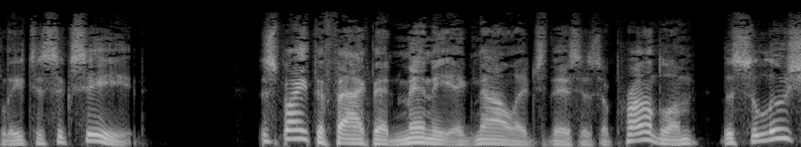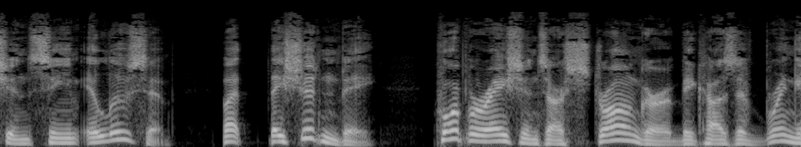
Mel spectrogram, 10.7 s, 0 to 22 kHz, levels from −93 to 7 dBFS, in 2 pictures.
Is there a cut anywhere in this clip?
no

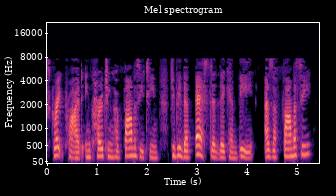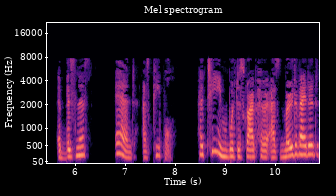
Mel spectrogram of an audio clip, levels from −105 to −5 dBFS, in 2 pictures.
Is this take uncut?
yes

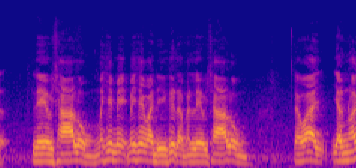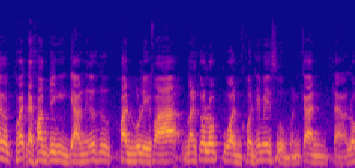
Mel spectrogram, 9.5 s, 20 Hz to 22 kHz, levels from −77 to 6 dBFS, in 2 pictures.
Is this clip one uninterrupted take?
no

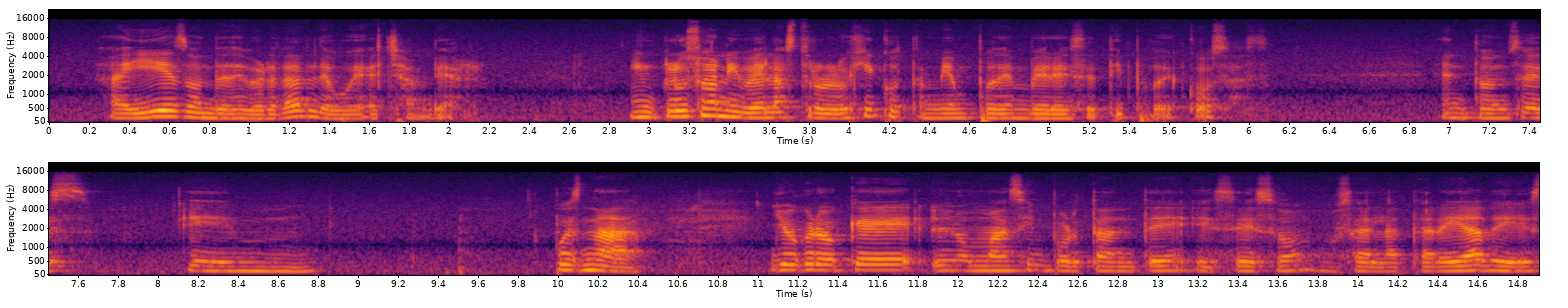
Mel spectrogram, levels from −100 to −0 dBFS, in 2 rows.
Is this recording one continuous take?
yes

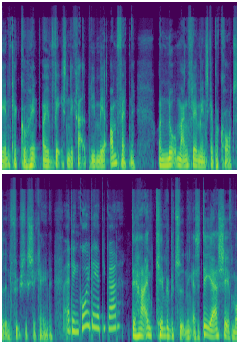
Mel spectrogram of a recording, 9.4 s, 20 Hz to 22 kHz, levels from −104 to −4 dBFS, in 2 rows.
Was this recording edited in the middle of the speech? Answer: yes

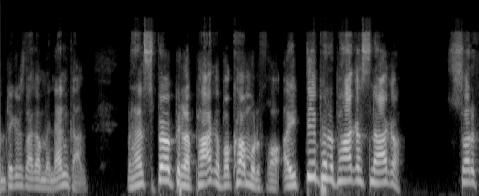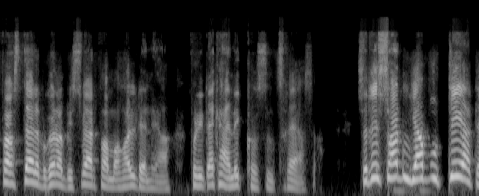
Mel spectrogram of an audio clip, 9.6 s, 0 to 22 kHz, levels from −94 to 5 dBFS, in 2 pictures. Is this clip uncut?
yes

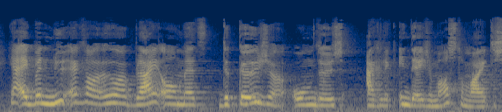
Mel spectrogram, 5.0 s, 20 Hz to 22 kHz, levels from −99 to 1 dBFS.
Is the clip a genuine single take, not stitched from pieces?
yes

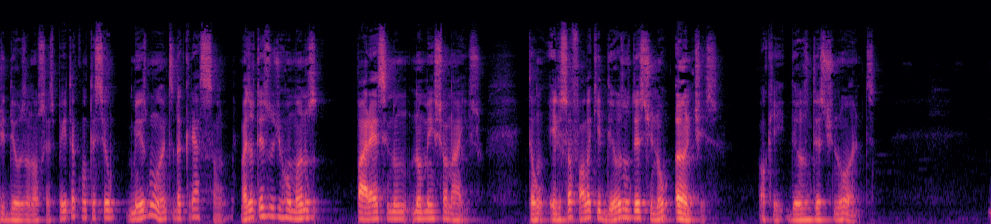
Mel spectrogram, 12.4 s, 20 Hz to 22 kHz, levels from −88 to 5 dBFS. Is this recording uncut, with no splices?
no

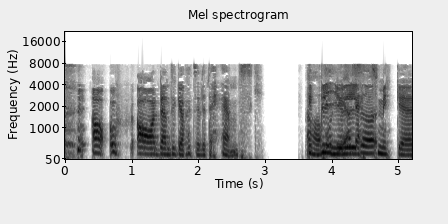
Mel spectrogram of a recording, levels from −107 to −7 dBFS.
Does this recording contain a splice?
no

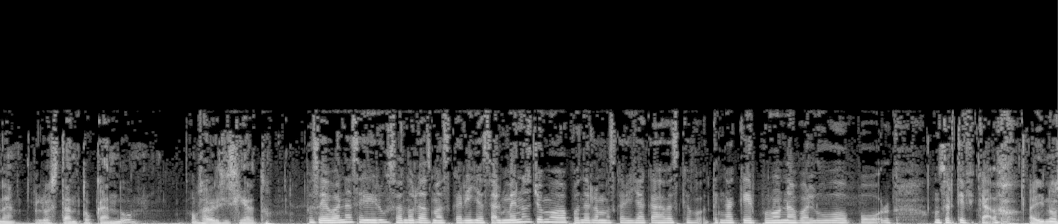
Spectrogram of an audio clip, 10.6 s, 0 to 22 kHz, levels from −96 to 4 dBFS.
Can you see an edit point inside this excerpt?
no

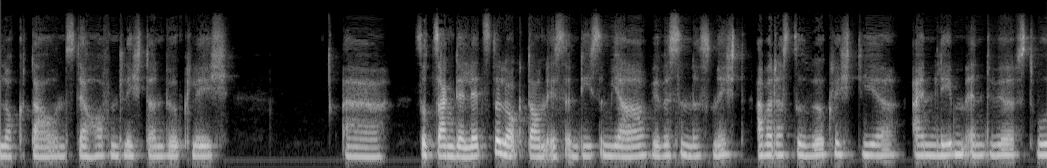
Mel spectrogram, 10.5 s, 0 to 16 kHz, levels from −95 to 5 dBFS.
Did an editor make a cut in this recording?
yes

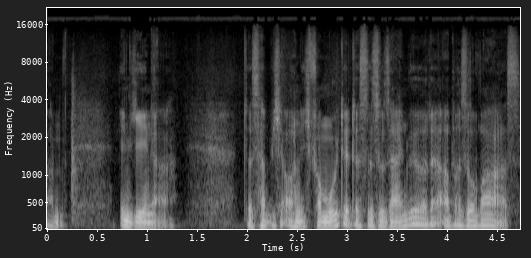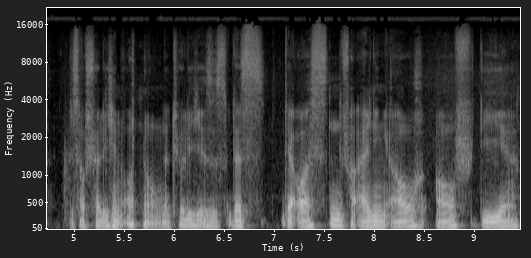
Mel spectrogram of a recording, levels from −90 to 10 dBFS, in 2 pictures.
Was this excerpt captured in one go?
no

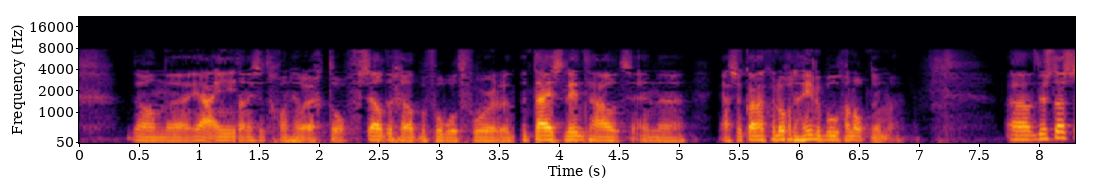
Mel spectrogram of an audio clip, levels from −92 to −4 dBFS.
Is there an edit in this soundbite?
yes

